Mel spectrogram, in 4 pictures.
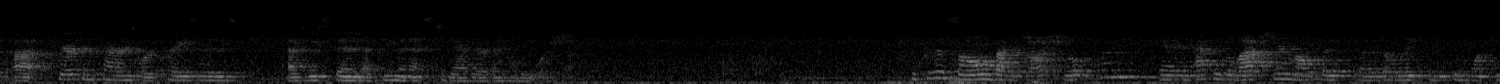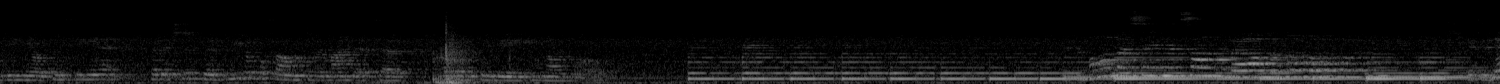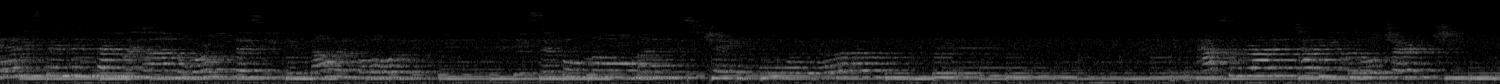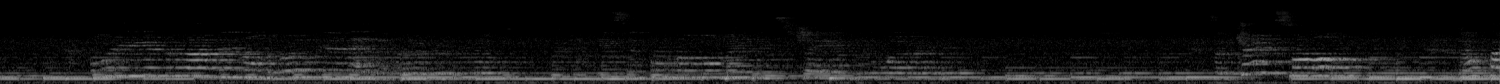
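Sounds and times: woman singing: 0:09.1 - 0:21.0, 0:25.4 - 0:40.6, 0:41.6 - 1:00.0
ukulele strumming: 0:19.5 - 1:00.0.

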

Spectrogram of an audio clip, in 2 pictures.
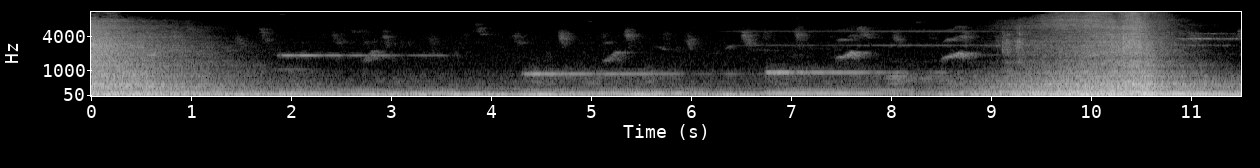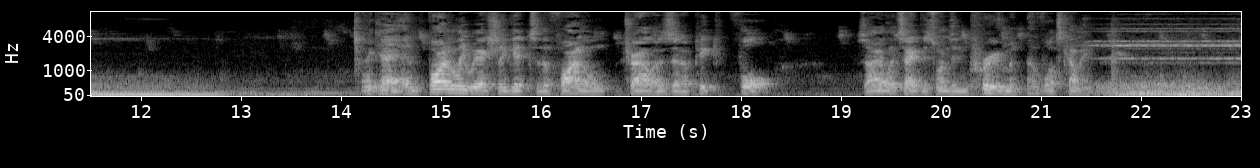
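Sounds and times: big whooshing swell: 0:00.0 - 0:02.6, 0:08.6 - 0:13.2, 0:21.5 - 0:23.0
low rumbling drone: 0:00.0 - 0:14.1, 0:21.5 - 0:23.0.

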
